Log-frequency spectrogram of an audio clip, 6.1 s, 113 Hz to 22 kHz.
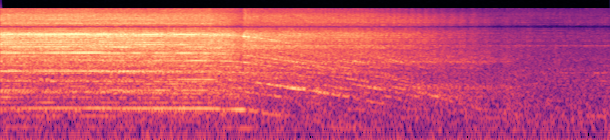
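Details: Blade mCP X RC helicopter after the Z8RC boom truss mod: a high, even rotor whine at a steady pitch with no beat, winding down smoothly. The rotor runs clean with no vibration.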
